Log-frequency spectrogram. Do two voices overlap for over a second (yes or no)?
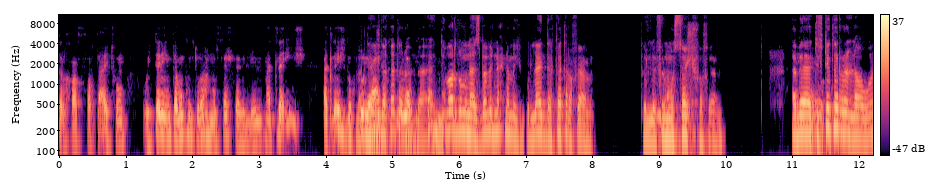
yes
